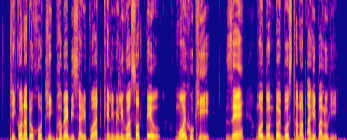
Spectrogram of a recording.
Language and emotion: Assamese, happy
